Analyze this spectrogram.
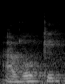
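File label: "aboki", Nigerian Pidgin, male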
